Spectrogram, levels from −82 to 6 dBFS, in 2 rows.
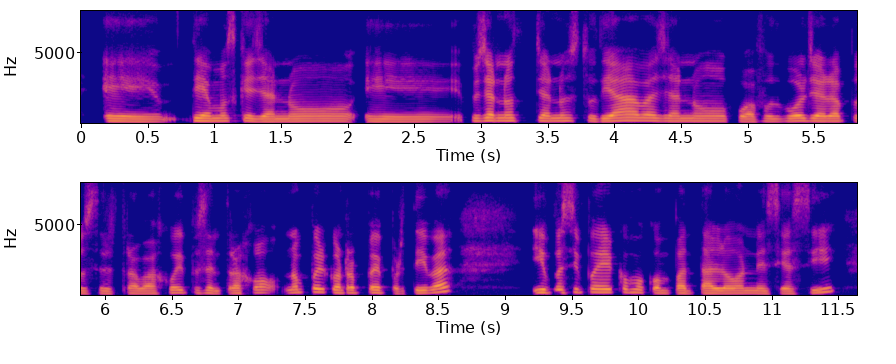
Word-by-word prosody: eh, 165 -3 +1 0.2
digamos 185 -1 +3
que 185 -3 0
ya 165 0 +2
no, 170 0 -1
eh, 155 -1 -4
pues 185 0 -4
ya 205 - +6
no 200 0 +1 0.2
ya 190 -2 +2
no 190 +1 0
estudiaba, 195 +2 +2
ya 180 -2 -1
no 180 -1 -2
jugaba 165 -1 0
fútbol, 175 +2 +1
ya 185 -1 +4
era 175 0 +3
pues 170 -2 -8
el 160 -2 -5
trabajo 165 +2 -2
y 195 - 0
pues 185 -2 -12
el 175 -3 -1
trabajo, 190 +4 -3
no 210 +2 -2
puede 240 - +5
ir - - -7
con 200 - +2
ropa 190 +1 +2
deportiva 195 - +1 0.6
y 215 - +4
pues 210 0 -1
sí 230 - -4
puede 225 0 +4
ir - - +1
como 220 -3 -3
con 180 -3 0
pantalones 170 0 +1
y - - +2
así, 190 - -3
180 Hz, 210 wpm, -23 LUFS, 170-195 Hz, 0.6 s, ya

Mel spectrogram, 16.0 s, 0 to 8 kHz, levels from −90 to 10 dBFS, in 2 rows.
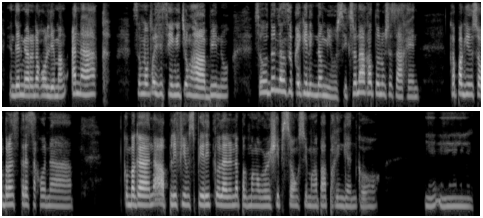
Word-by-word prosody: and 230 - -6
then 240 - +4
meron 230 -1 +2
akong 230 0 0
limang 215 0 -1 0.2
anak, 260 -1 +3 0.6
so 270 - -9
saan 265 - -3
mo 260 - -1
pa 290 - +1
isisingit 250 -3 0
yung 250 -3 -2
hobby, 220 +2 +4
'no? 225 +1 -11 0.4
So, 300 0 -2
dun 360 -2 -1
lang 325 - +6
sa 305 - -1
pakikinig 265 -3 +1
ng 240 - +1
music. 210 - -2
So, 275 - 0
nakakatulong 285 -3 +1
siya 250 -1 -4
sa 210 - 0
akin 200 -1 -9 0.5
kapag 270 -2 +2
yung 255 0 0
sobrang 230 -2 +2
stress 225 -3 -3
ako 215 0 -11
na, 195 -2 -10 0.9
kumbaga 225 -1 +5
naa-uplift 230 0 0
yung 220 - -5
spirit 225 +1 0
ko, 230 - -5
lalo 210 -1 +2
na 220 - -2
'pag 215 -1 -10
mga 200 -1 -9
worship 200 +2 -1
songs 210 +1 +1
yung 205 -3 -11
mga 200 - -11
papakinggan 195 -2 -11
ko. 185 +1 -15 0.8
Mm. 195 -1 -12
225 Hz, 180 wpm, -25 LUFS, 205-255 Hz, 0.9 s, lang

